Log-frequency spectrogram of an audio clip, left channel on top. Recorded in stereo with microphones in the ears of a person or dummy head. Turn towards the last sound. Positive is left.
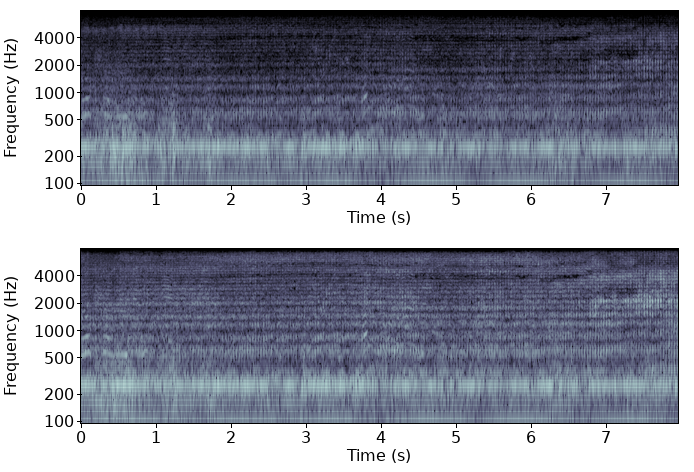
turn(degrees=-60)  # may be behind; listen again after turning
